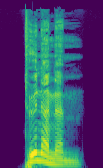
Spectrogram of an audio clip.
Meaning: strong dative masculine/neuter singular of tönern
- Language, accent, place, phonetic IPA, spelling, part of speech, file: German, Germany, Berlin, [ˈtøːnɐnəm], tönernem, adjective, De-tönernem.ogg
